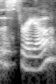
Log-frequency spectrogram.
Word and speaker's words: Astrea: you all right Hi asria how are you good actually my name is pronounced estrea um and you're Danielle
